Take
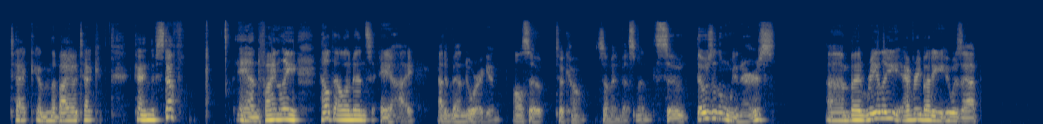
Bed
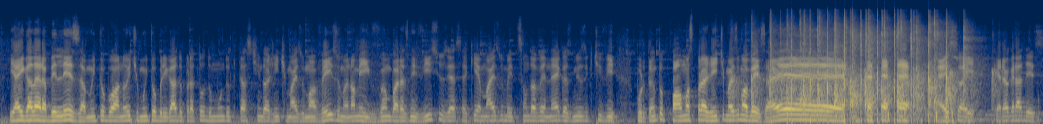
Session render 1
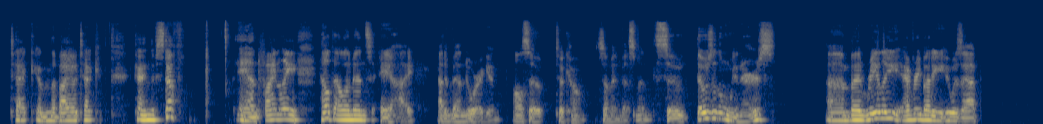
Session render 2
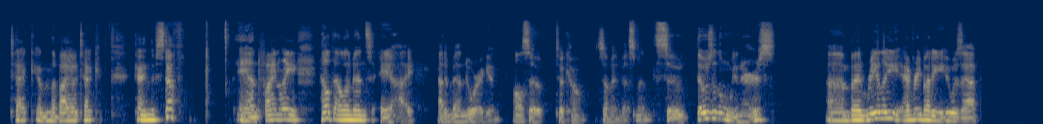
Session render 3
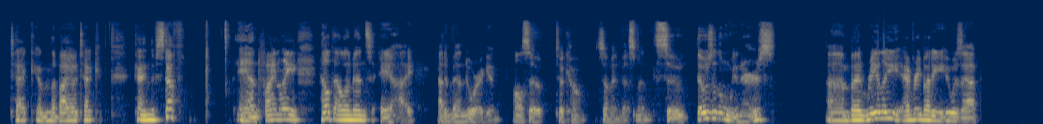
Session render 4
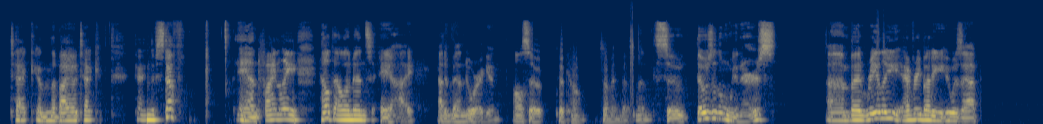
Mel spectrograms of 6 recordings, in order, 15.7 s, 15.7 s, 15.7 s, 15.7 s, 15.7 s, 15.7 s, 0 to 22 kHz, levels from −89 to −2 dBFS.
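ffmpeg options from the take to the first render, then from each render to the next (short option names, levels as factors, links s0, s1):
-filter_complex "[0:a]asettb=1/sr,asplit=3[s0][s1][s2];[s0]atrim=end=3.854[s3];[s1]atrim=start=3.85:end=4.43,asetpts=PTS-STARTPTS,afade=t=in:d=0.004:c=qsin,afade=t=out:st=0.576:d=0.004:c=qsin,acrossover=split=250 4200:gain=0.126 1 0.0891[s4][s5][s6];[s4][s5][s6]amix=inputs=3:normalize=0[s7];[s2]atrim=start=4.426[s8];[s3][s7]acrossfade=d=0.004:c1=hsin:c2=qsin[s9];[s9][s8]acrossfade=d=0.004:c1=qsin:c2=hsin"
-af "volume=1.12"
-af "highshelf=f=5200:g=6"
-filter_complex "[0:a]asettb=1/sr,asplit=3[s0][s1][s2];[s0]atrim=end=8.004[s3];[s1]atrim=start=8:end=9.58,asetpts=PTS-STARTPTS,afade=t=in:d=0.004:c=qsin,afade=t=out:st=1.576:d=0.004:c=qsin,adynamicsmooth=sensitivity=6.5:basefreq=580[s4];[s2]atrim=start=9.576[s5];[s3][s4]acrossfade=d=0.004:c1=hsin:c2=qsin[s6];[s6][s5]acrossfade=d=0.004:c1=qsin:c2=hsin,asettb=1/sr,asplit=3[s7][s8][s9];[s7]atrim=end=11.034[s10];[s8]atrim=start=11.03:end=13.21,asetpts=PTS-STARTPTS,afade=t=in:d=0.004:c=qsin,afade=t=out:st=2.176:d=0.004:c=qsin,bass=f=250:g=-5,treble=f=4000:g=9[s11];[s9]atrim=start=13.206[s12];[s10][s11]acrossfade=d=0.004:c1=hsin:c2=qsin[s13];[s13][s12]acrossfade=d=0.004:c1=qsin:c2=hsin,asplit=2[s14][s15];[s14]atrim=end=2.21,asetpts=PTS-STARTPTS,afade=t=out:st=1.28:d=0.93:silence=0.133352[s16];[s15]atrim=start=2.21,asetpts=PTS-STARTPTS,afade=t=in:d=0.004:c=hsin:silence=0.133352[s17];[s16][s17]concat=n=2:v=0:a=1"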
